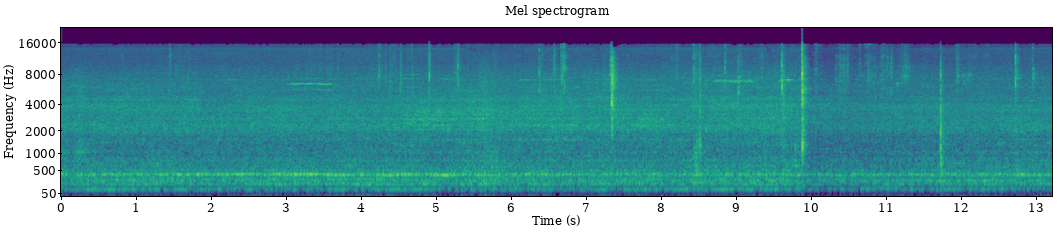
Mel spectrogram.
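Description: A steady hum with a held tone, and a few sharp clicks in the second half as a condenser microphone's plastic-and-metal spider shock mount is handled.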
